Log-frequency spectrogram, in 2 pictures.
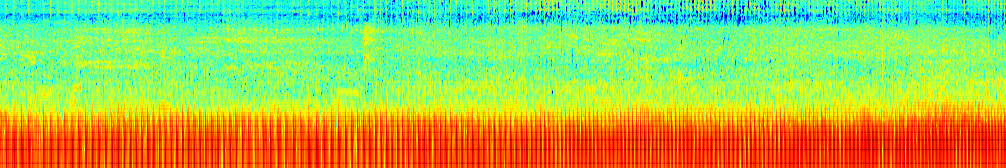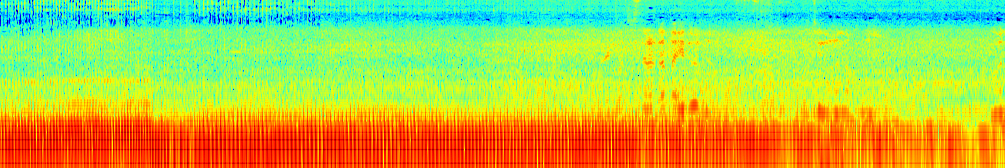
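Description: Steady engine rumble of motorcycles and cars passing close by at a busy road crossing, continuous throughout with a brief shift midway and tapering slightly at the end.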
